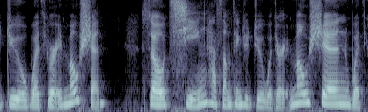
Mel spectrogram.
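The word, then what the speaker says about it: 青: and the right side the right component of the Chinese character ching is pronounced the ching it means green the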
